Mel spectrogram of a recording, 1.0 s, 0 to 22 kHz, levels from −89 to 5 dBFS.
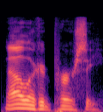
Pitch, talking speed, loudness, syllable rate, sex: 115 Hz, 235 wpm, -16 LUFS, 5.4 syllables/s, male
